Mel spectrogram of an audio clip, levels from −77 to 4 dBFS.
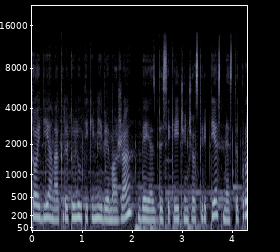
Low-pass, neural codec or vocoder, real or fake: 14.4 kHz; autoencoder, 48 kHz, 128 numbers a frame, DAC-VAE, trained on Japanese speech; fake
